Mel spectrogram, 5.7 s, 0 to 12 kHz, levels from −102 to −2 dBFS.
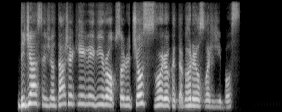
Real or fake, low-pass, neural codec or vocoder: fake; 10.8 kHz; codec, 16 kHz in and 24 kHz out, 0.9 kbps, LongCat-Audio-Codec, four codebook decoder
